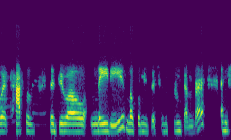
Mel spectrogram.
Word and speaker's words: LVDY: kathleen cooper who is half of the duo lady local musicians from denver and she is going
